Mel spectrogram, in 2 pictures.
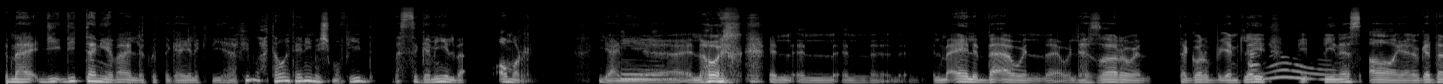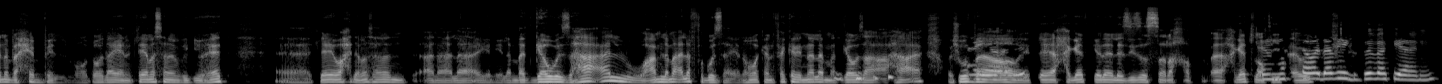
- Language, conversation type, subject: Arabic, podcast, إزاي تفرّق بين المحتوى المفيد وتضييع الوقت؟
- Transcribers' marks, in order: laughing while speaking: "هو"; laugh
